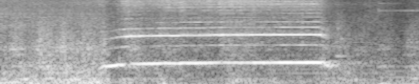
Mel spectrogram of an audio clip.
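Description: Steam locomotive whistle blown from the cab: one steady note about a second long, starting about half a second in.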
